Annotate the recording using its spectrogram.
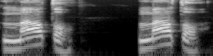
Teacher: ত কলকালার হরফ উপরের দিকে ধাবিত করে ধাক্কা দিয়ে উচ্চারণ করতে হবে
